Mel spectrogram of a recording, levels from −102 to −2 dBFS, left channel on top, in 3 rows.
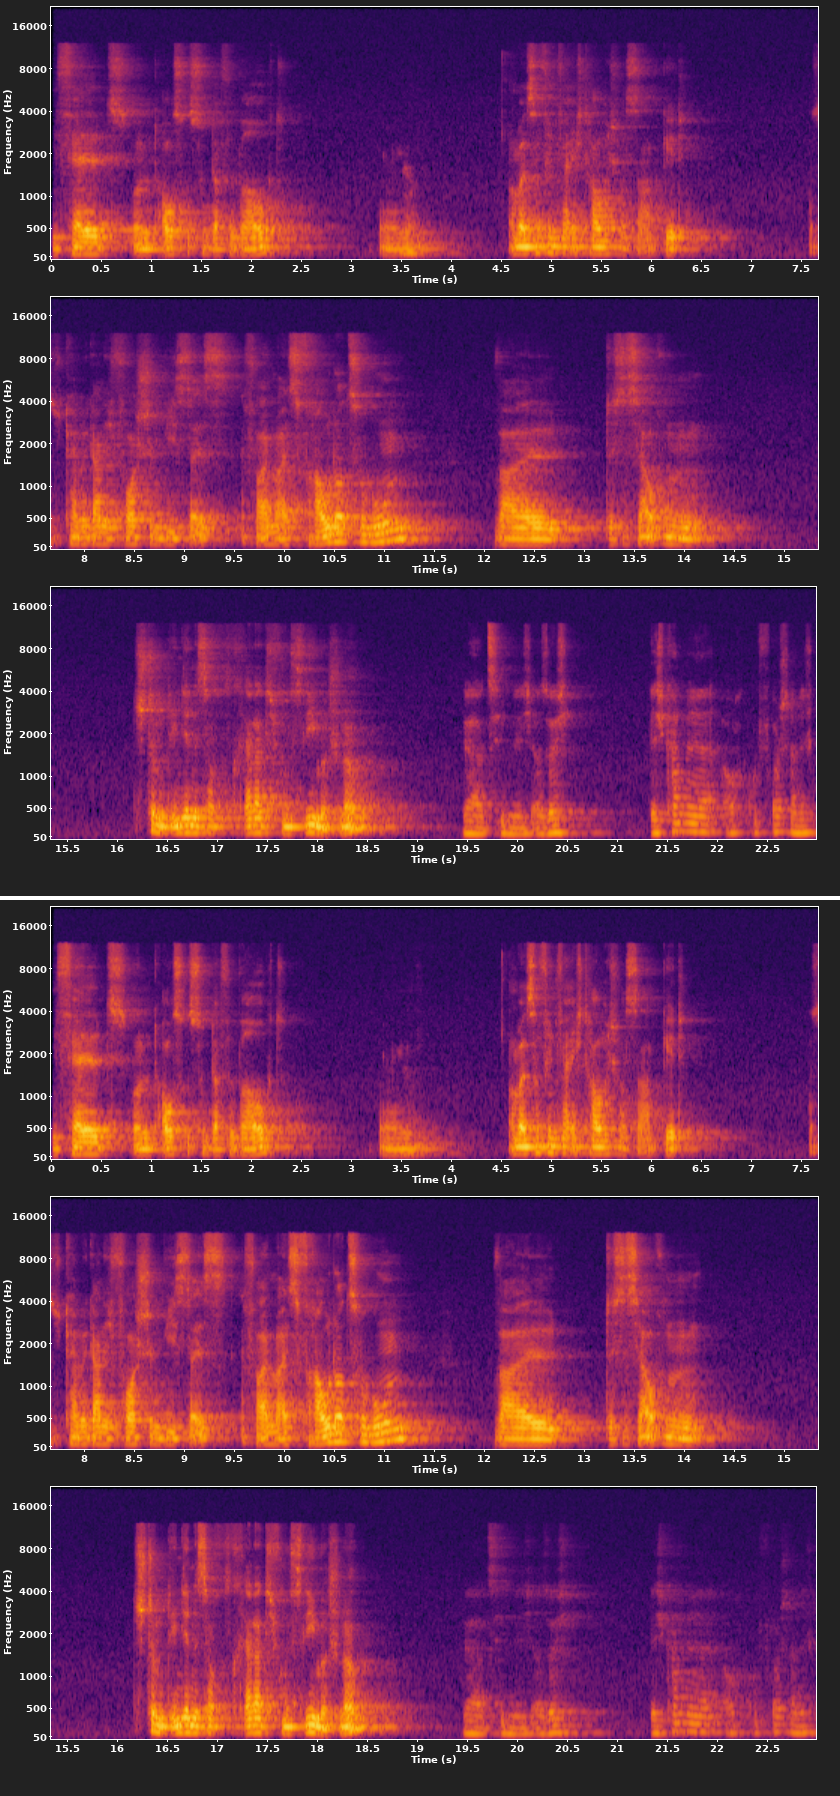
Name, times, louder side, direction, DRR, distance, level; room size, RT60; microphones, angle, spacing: voice 1, 0.0-2.3 3.3-3.7 4.6-6.4 7.6-11.3 12.1-12.8 13.2-14.2 16.2-18.5, right 2 dB, 25° right, 0.4 m, -21 dB
voice 2, 19.4-20.6 21.3-22.9, left 4 dB, 55° left, 0.5 m, -31 dB
11.0 x 5.9 x 6.1 m
head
